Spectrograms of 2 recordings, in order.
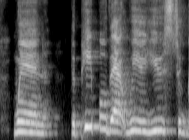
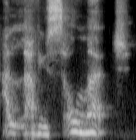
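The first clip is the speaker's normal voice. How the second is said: much softer tender affirmation fading to a whisper; 6 semitones lower, 6 dB quieter than usual. Shown as a demonstration. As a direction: say it lovingly into the mirror, ending in a whisper. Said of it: "look in the mirror and say".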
